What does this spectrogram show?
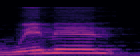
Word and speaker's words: women: a problem too uh women actually the pronunciation is i i w i m i n women women women very good so singular woman woman woman plural women women women okay and uh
